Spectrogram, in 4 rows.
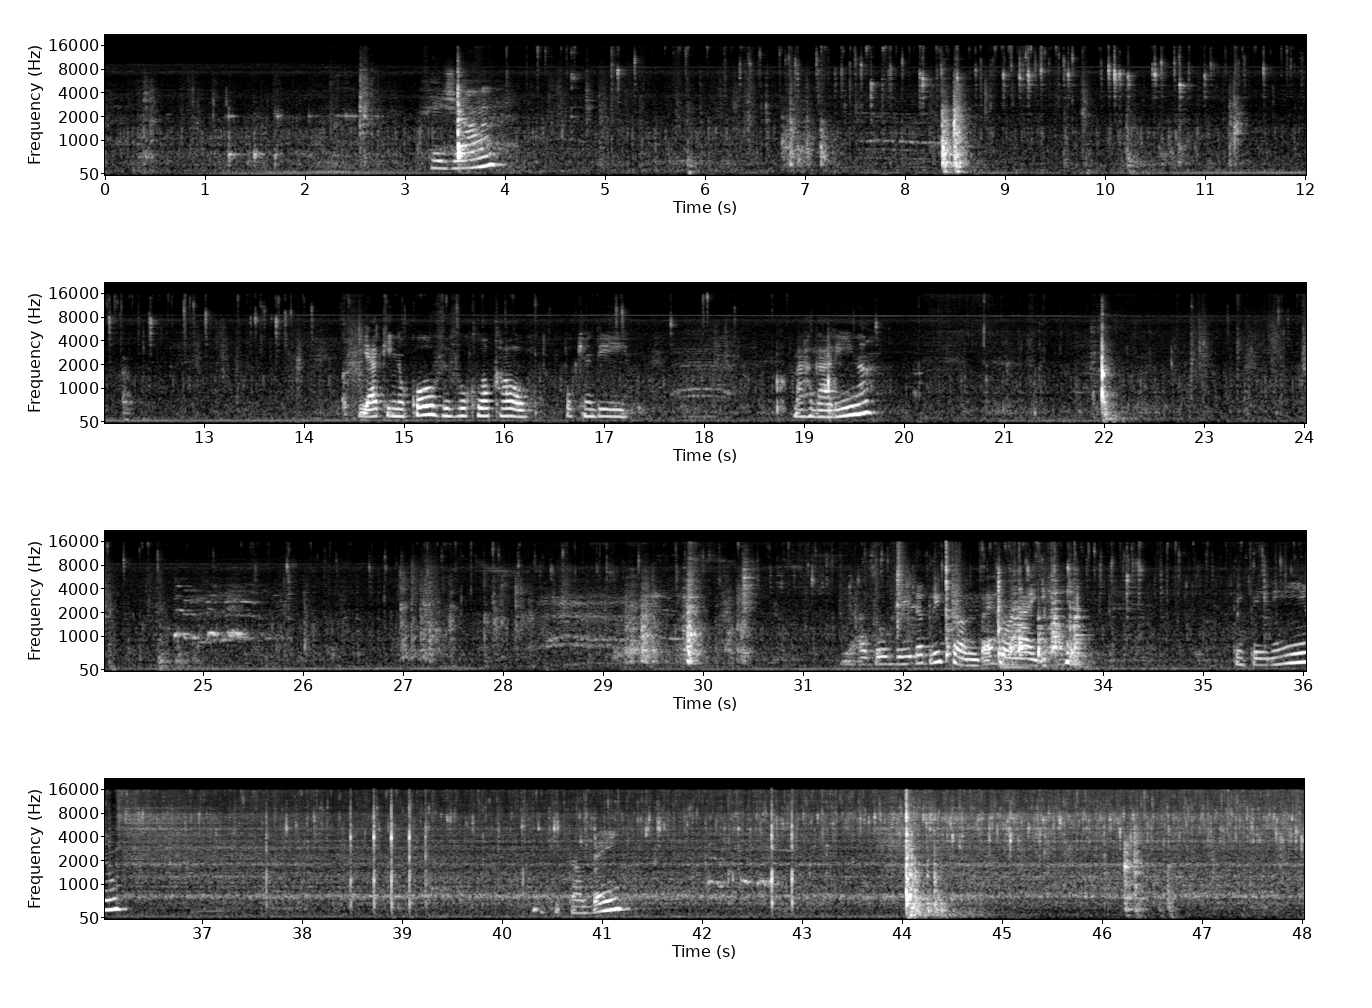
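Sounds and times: sheep bleating: 0:28.3 - 0:29.8
kitchen clicks and taps: 0:38.4 - 0:39.4, 0:42.6 - 0:43.0.

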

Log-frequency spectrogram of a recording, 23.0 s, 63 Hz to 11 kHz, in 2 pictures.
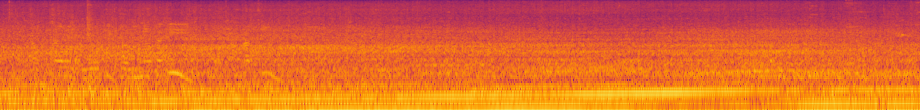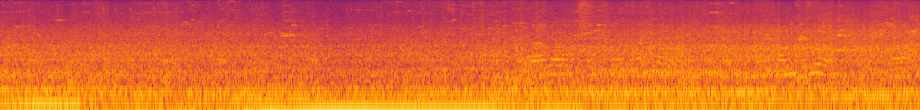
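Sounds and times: diesel truck engine running: 0:00.0 - 0:23.0.

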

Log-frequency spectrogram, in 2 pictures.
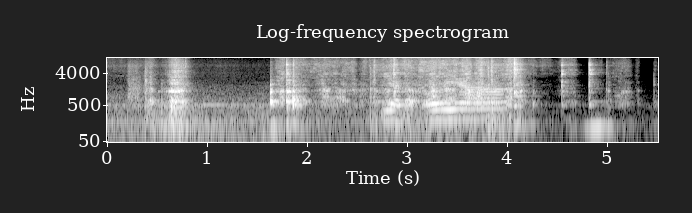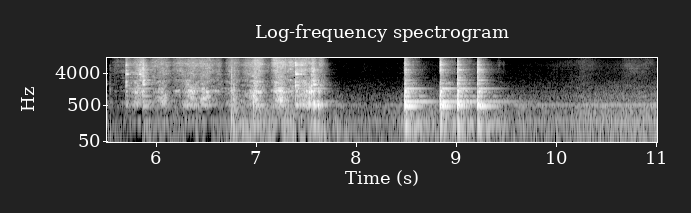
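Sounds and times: wooden spoon scraping saucepan: 0:00.2 - 0:00.9, 0:01.6 - 0:07.8
spoon tapping metal pan: 0:08.5 - 0:09.6.

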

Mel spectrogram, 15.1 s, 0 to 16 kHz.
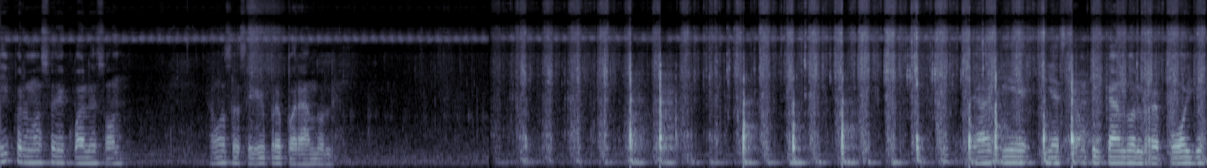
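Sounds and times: knife chopping cabbage: 0:06.2 - 0:15.0.

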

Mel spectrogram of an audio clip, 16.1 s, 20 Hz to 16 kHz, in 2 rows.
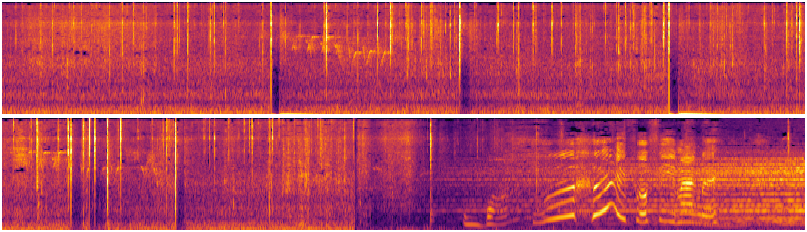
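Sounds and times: campfire crackling and popping: 0:00.0 - 0:13.7
low fire rumble: 0:00.0 - 0:15.3.

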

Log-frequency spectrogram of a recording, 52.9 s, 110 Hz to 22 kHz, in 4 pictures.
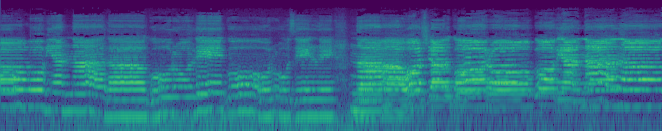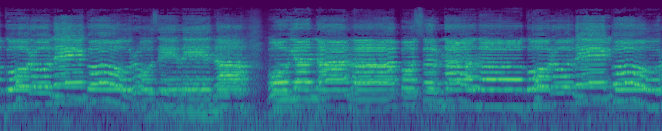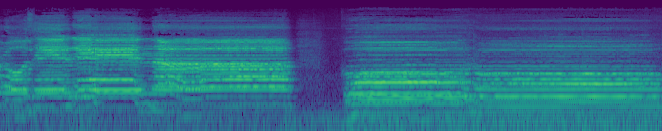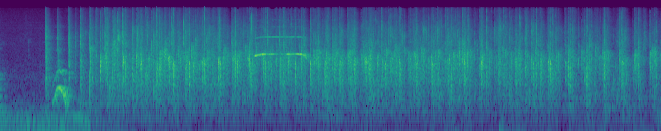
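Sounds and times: women singing in harmony: 0:00.0 - 0:32.4, 0:33.3 - 0:39.9.

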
